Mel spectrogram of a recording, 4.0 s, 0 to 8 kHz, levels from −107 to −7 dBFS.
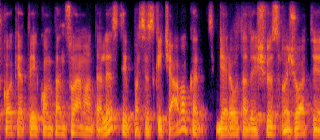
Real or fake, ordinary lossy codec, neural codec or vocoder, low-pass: real; Opus, 32 kbps; none; 7.2 kHz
